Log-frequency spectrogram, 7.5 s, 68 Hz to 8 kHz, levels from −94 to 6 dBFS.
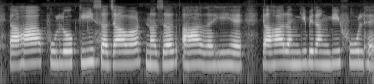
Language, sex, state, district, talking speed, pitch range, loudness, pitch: Magahi, female, Bihar, Gaya, 110 wpm, 210-220 Hz, -14 LUFS, 215 Hz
